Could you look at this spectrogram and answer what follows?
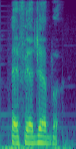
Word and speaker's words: Efe Ajagba: Efe Ajagba.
